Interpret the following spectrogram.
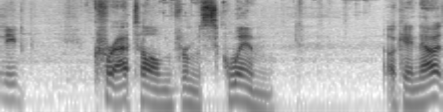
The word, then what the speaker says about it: Sequim: Quick pit stop for gas and food in Squim. Is it Sequim? Or is it Squim? It's spelt Sequim, but everyone pronounces it Squim.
